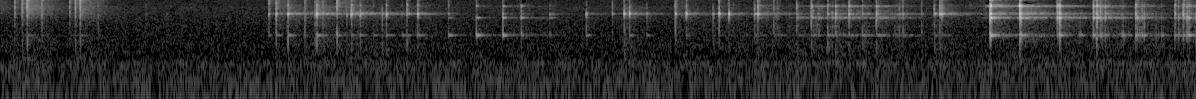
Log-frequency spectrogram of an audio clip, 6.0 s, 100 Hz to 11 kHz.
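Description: Long red nails tap a tall, clear, empty ribbed glass tumbler with a grid pattern while it is held and tilted. About two dozen quick, bright, glassy clicks follow a short pause near the start, each with a faint high ring around 2 kHz and above that dies away almost at once. The taps come in irregular bursts at a quiet level, with the sharpest pair near the end.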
